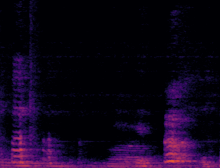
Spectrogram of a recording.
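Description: Soft laughter: a few short chuckles.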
